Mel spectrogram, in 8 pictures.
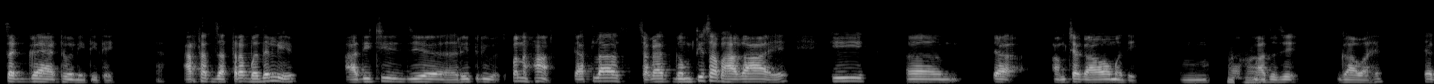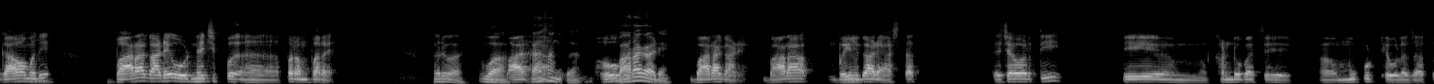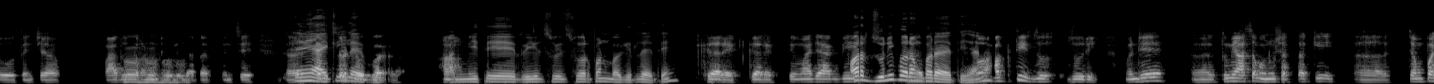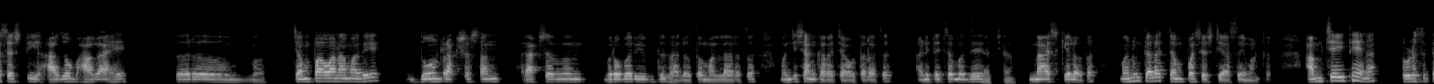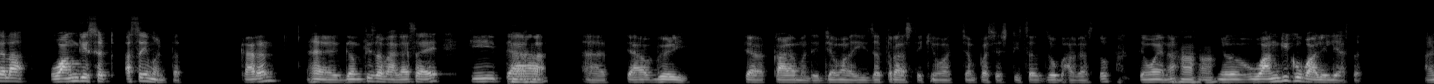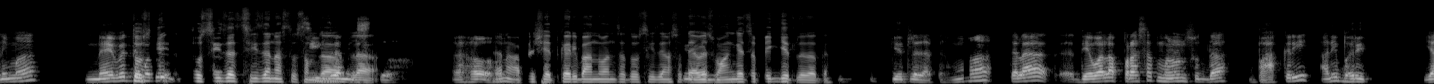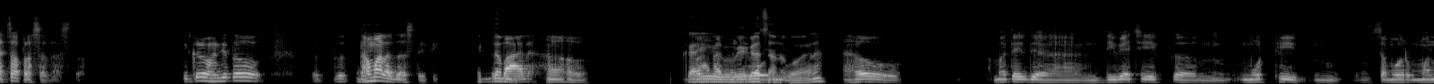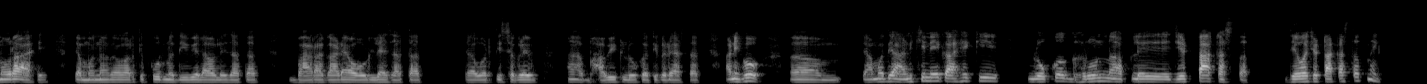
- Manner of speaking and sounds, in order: surprised: "काय सांगता? बारा गाड्या"; other background noise; in English: "करेक्ट-करेक्ट"; unintelligible speech; in English: "सीझन"; in English: "सीझन"; in English: "सीझन"; in English: "सीझन"
- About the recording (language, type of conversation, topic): Marathi, podcast, तुम्हाला पुन्हा कामाच्या प्रवाहात यायला मदत करणारे काही छोटे रीतिरिवाज आहेत का?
